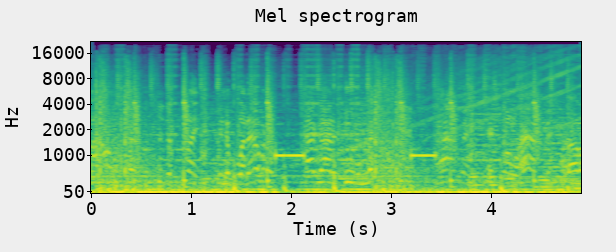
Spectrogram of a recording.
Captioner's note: beep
